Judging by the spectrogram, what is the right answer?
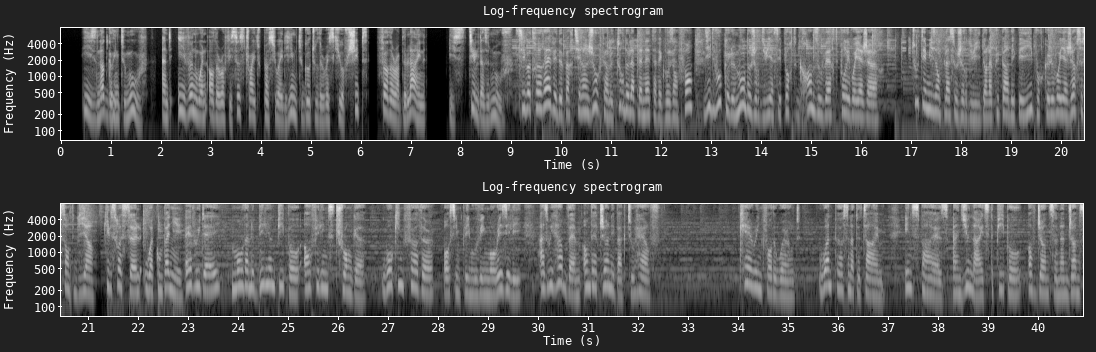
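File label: FR Narration, French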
